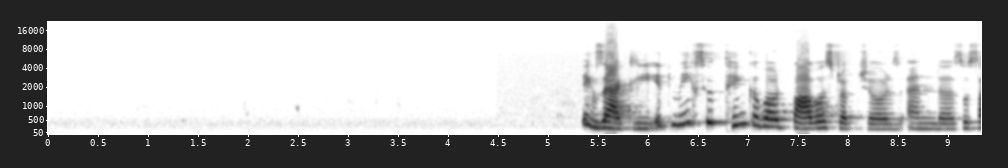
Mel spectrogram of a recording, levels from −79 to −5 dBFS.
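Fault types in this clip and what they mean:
Input switched to a poorer device: At 4.49 s the sound changes character and stays that way to the end. The band narrows, so the top end turns duller. The level drops by a few decibels. A faint new background noise appears, well below the speech. There is no gap at the change. This is likely the system moving to another microphone or a headset's call profile.
Microphone overload: Two short bursts sound harsh and crackly. The first runs from 5.56 to 5.70 s, with peaks about 7 dB beyond the limit. The second runs from 7.49 to 7.62 s, about 3 dB over. In each, a small share of the samples is cut flat at the top. The likely cause is an input volume set too high, so the loudest syllables hit the converter's ceiling.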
